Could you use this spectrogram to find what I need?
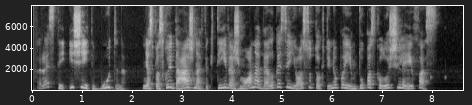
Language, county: Lithuanian, Telšiai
